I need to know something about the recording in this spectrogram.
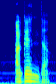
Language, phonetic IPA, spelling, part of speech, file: Polish, [aˈɡɛ̃nda], agenda, noun, Pl-agenda.ogg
